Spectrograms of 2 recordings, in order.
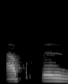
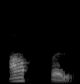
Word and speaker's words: Apfel: We always pronounce it as A. For example, apple. Apple is called Apfel in German language. So we are not saying Apfel, we are saying Apfel.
